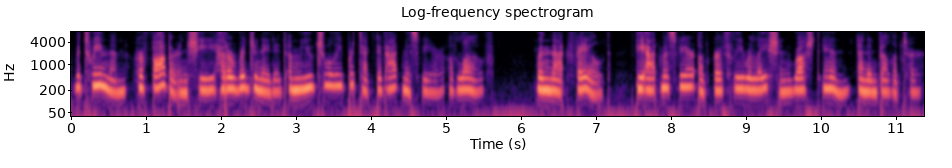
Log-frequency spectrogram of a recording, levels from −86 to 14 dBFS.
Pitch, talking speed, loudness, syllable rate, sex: 210 Hz, 140 wpm, -19 LUFS, 5.1 syllables/s, female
